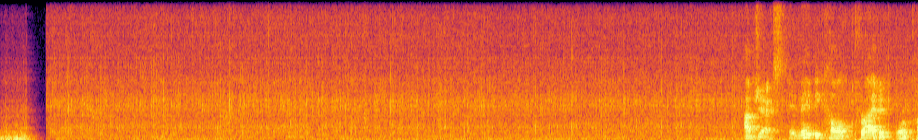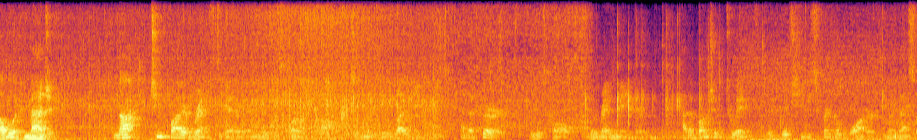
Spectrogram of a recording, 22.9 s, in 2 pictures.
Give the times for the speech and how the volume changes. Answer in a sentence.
You can hear the speech briefly from 9.3 to 12.2 s; and from 12.8 to 22.8 s, getting quieter.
